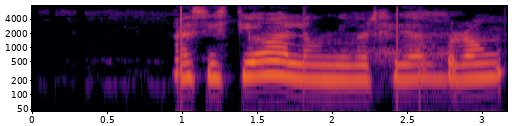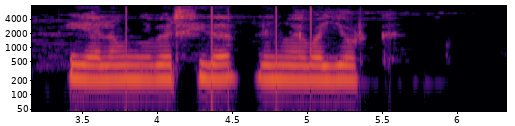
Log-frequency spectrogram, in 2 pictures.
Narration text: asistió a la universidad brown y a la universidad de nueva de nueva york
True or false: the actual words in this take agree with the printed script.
false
